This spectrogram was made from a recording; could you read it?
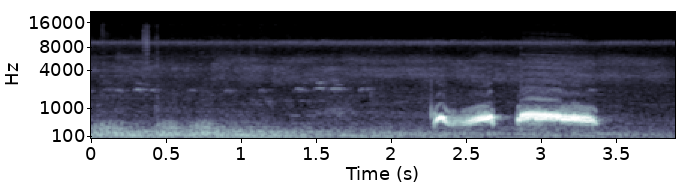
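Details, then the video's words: Spotted dove with 'kuk 1' style calling, intended to make birds sing: after a quiet stretch with faint high ticks, one phrase of a wavering double coo followed by a long smooth low coo. "SUARA BURUNG TEKUKUR KUK 1"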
